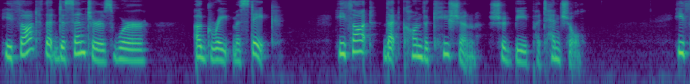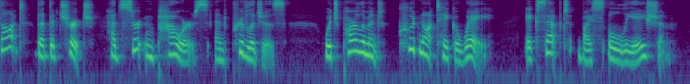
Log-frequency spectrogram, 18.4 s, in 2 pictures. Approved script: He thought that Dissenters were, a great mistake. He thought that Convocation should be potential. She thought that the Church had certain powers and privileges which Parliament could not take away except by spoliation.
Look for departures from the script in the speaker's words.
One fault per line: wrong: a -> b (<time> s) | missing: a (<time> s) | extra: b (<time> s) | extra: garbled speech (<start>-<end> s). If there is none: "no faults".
wrong: She -> He (9.0 s)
